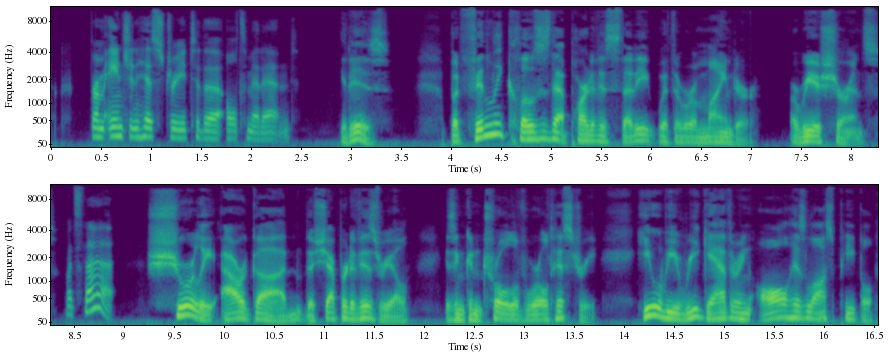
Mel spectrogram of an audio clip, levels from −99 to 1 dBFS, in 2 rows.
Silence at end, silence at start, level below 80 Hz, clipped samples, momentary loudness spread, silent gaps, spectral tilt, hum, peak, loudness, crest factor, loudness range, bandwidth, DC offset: 0.05 s; 0.4 s; -44 dBFS; under 0.1%; 13 LU; none; -6.5 dB/octave; none; -8 dBFS; -26 LUFS; 18 dB; 5 LU; 11 kHz; under 0.1%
